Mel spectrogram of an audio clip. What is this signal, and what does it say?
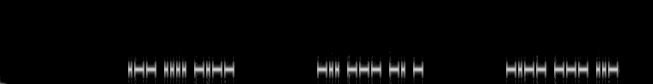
Morse code, heard as a keyed tone, about 40 wpm, 700 Hz. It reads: WHY DONT YOU
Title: 4x Word-Spacing - Sentences from Top 300 Words - 40wpm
